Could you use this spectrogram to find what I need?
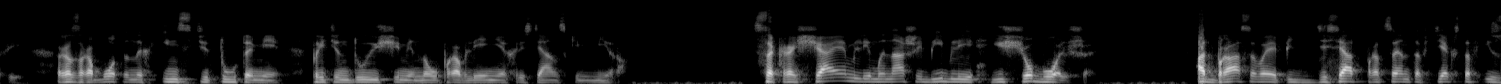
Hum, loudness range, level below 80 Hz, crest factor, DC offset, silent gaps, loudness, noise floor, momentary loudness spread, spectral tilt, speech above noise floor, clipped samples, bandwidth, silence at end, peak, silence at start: none; 9 LU; -62 dBFS; 24 dB; under 0.1%; 7.45-7.50 s; -24 LUFS; -61 dBFS; 17 LU; -6 dB/octave; 37 dB; under 0.1%; 12.5 kHz; 0 s; 0 dBFS; 0.1 s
